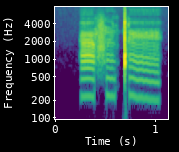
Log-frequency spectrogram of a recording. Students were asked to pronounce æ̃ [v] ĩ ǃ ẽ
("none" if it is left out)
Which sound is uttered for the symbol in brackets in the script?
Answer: f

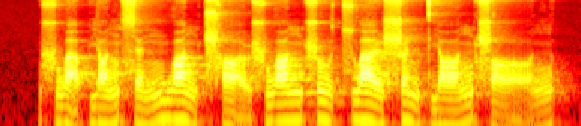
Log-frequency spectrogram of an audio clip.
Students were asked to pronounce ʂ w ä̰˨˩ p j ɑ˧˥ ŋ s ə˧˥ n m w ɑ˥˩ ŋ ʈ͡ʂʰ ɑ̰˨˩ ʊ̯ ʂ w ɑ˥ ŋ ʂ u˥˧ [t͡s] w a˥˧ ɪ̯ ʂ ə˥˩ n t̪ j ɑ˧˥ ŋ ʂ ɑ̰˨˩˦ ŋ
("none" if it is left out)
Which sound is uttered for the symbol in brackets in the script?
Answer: t͡s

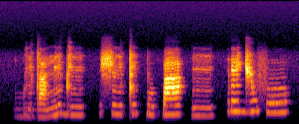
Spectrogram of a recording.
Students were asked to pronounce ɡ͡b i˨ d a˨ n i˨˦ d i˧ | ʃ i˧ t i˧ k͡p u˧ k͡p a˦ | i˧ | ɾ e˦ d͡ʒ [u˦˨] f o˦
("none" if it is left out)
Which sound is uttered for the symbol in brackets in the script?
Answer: u˦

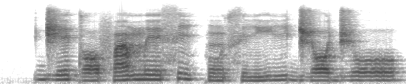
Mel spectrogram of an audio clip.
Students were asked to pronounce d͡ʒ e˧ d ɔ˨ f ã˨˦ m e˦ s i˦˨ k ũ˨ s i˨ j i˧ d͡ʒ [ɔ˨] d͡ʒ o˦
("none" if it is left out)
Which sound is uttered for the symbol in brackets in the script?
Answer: ɔ˧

